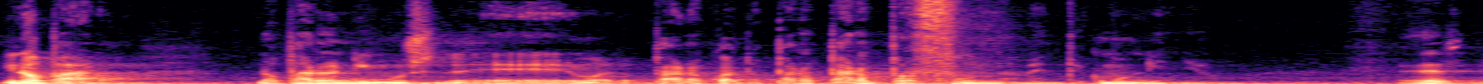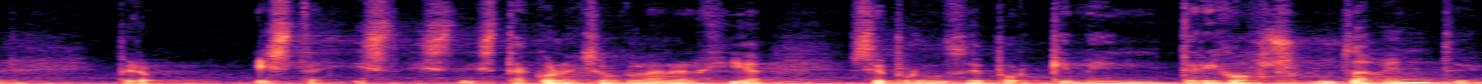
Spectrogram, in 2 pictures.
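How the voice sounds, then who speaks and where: Audible room echo surrounds a man who talks fairly quickly at a medium pitch with ordinary pitch variation, broken by long, frequent pauses. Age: 60s. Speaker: meditation teacher. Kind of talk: panel discussion. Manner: animated.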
